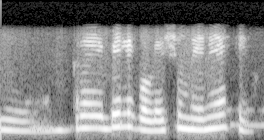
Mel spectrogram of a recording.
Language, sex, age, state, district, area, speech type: Bodo, male, 18-30, Assam, Udalguri, rural, conversation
